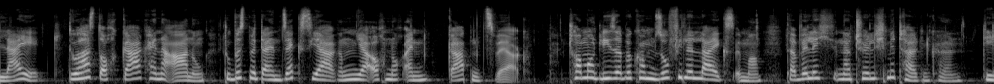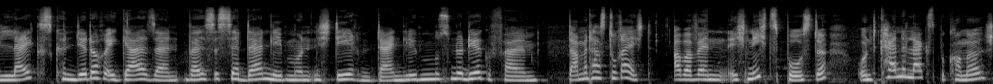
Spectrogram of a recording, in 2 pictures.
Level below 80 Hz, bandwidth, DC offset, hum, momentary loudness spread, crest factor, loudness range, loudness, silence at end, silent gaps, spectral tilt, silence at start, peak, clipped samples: -64 dBFS; 16.5 kHz; under 0.1%; none; 7 LU; 14 dB; 2 LU; -22 LUFS; 0 s; none; -3 dB/octave; 0 s; -8 dBFS; under 0.1%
